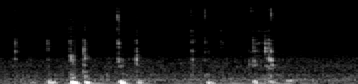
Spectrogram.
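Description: Python code being typed on a computer keyboard, a short burst of close, uneven key clicks and taps with small pauses between strokes.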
